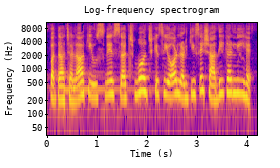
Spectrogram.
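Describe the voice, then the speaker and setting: A woman's voice: sits high, a little slow. A woman reading a scripted story as a storyteller. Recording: music behind the voice.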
